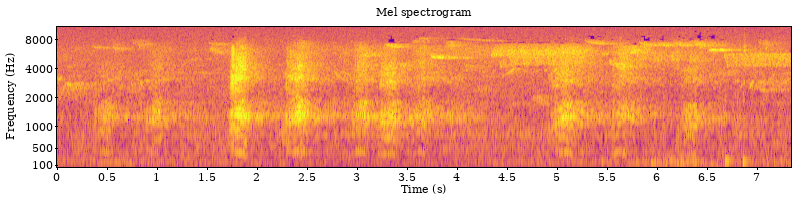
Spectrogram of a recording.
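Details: A group of four Common ravens wheels overhead above the forest floor by the Woodnewton path in Southwick Forest, giving hoarse, throaty croaks, about five spaced over several seconds, over a faint background hiss of wind or distant noise.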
